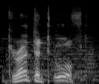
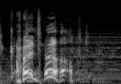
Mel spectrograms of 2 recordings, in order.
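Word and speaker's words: Gerard 't Hooft: That's how you say his name. – I know. It just I got a T out by itself. – It almost sounds like a coughed. Gerard de Hooft.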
